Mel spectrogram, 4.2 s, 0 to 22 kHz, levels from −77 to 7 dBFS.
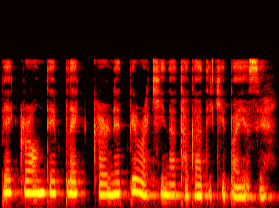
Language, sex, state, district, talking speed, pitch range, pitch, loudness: Nagamese, female, Nagaland, Kohima, 155 wpm, 165-205 Hz, 190 Hz, -19 LUFS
